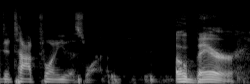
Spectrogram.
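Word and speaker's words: Åberg: Aubert is how it's pronounced. Aubert. I keep saying it wrong.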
